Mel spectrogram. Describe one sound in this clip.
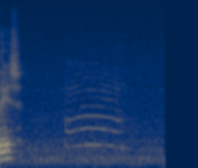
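A cat meows softly.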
